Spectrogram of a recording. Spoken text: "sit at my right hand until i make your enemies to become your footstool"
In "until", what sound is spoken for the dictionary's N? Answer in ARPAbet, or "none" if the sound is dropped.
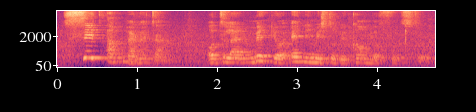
none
